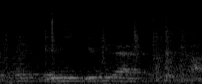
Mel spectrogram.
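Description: Quiet, indistinct speech: a voice talking too faintly for the words to be made out.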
